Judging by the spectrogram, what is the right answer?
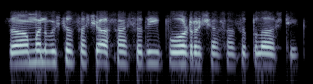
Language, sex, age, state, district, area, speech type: Kashmiri, male, 30-45, Jammu and Kashmir, Srinagar, urban, conversation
